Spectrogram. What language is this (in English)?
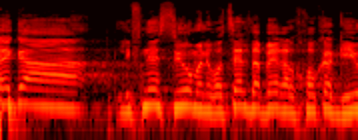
Hebrew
